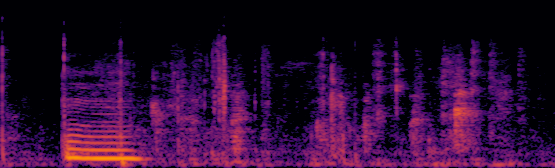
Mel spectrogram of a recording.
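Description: A dog gives one loud, drawn-out bark or whining yelp lasting about half a second, followed by quieter rustling and faint background activity.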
